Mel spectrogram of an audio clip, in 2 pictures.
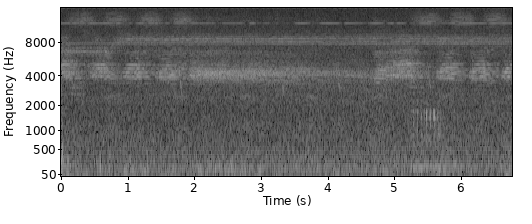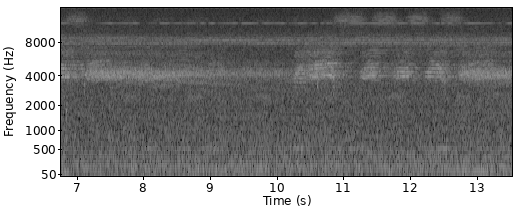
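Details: Robust cicada song recorded 24 July 2016: high, pulsed shrilling phrases rise out of a constant insect drone, with a pause between bursts, over rumbling ambient noise.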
